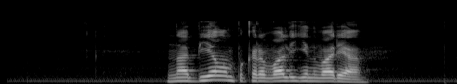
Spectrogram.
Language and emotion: Russian, neutral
